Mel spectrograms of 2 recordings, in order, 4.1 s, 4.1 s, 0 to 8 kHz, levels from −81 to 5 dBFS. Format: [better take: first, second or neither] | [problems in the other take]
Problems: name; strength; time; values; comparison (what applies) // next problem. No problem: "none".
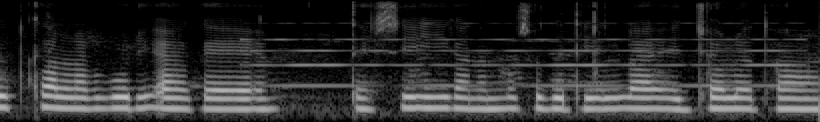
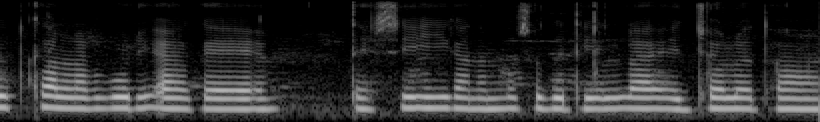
second | background sound (Organ); 17 dB below the speech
